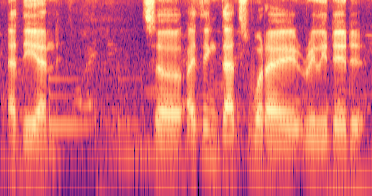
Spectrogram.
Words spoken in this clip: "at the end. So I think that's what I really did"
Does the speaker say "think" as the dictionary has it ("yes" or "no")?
yes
